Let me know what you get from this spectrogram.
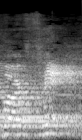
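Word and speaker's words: Barfée: It's pronounced Barfey, isn't it?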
